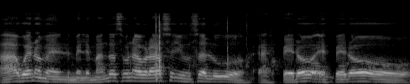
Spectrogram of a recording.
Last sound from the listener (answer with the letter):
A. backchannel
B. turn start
A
